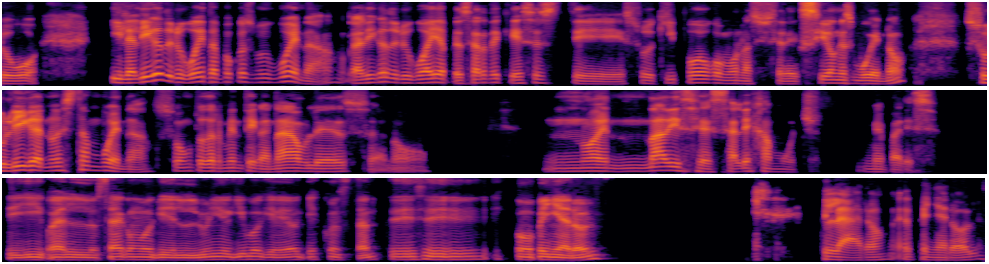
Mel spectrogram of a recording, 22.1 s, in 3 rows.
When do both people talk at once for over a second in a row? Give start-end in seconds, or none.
none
